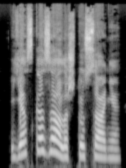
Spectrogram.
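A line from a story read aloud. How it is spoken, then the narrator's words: Angry female objection. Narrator (Russian): сердито возразила телефонистка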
